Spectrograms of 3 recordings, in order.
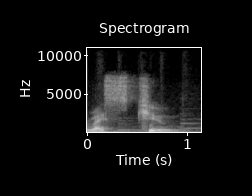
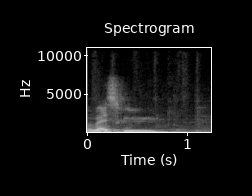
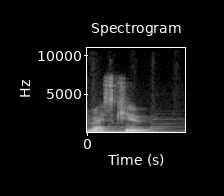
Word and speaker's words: rescue: Number 1, rescue. Not rescue. Not French, English. Rescue.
